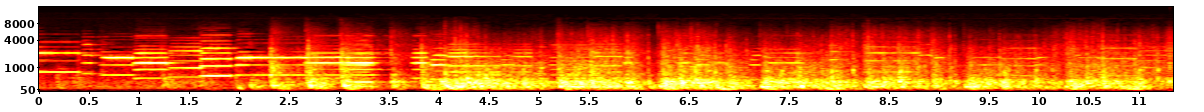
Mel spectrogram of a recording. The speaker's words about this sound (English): The thundering sound of wood on wood poured out of every workshop at the Steppers' get-together.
